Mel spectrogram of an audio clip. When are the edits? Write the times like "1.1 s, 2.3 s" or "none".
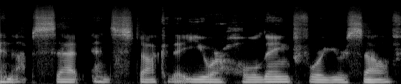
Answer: none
